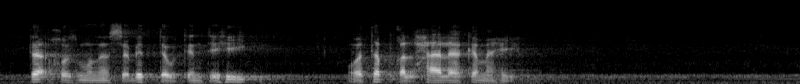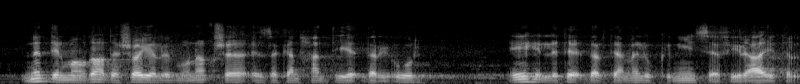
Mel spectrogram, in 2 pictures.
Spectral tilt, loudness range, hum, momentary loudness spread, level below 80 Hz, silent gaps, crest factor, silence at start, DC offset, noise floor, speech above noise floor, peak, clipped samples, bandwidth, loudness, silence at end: -6.5 dB/octave; 5 LU; none; 12 LU; -58 dBFS; none; 20 dB; 0.3 s; under 0.1%; -52 dBFS; 30 dB; -2 dBFS; under 0.1%; 17 kHz; -22 LUFS; 0 s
